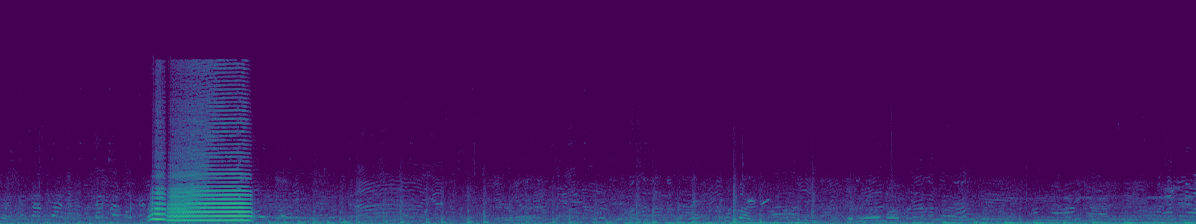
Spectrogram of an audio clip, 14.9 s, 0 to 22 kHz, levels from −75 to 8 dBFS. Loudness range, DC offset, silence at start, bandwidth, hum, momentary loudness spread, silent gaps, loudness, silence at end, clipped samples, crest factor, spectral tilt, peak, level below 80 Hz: 19 LU; under 0.1%; 0 s; 16.5 kHz; none; 22 LU; none; -26 LUFS; 0 s; under 0.1%; 24 dB; -4 dB/octave; -6 dBFS; -48 dBFS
